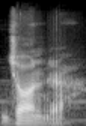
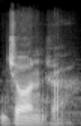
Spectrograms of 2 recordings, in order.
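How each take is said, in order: The two takes are said the same way.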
